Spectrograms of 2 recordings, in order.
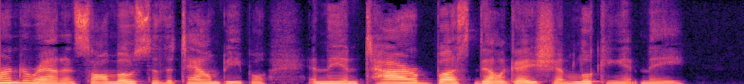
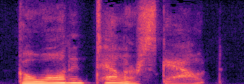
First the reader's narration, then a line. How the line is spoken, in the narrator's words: someone whispered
